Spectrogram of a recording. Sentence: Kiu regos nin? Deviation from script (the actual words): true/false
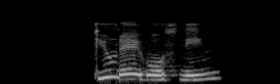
false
